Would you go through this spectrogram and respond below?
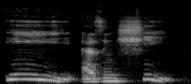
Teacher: It is a front vowel, so your tongue moves to the front part of your mouth. Your tongue is high and your jaw is closed.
